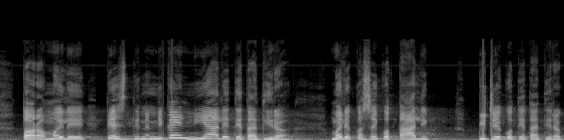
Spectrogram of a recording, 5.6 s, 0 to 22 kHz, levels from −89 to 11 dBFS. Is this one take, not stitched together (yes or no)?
yes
